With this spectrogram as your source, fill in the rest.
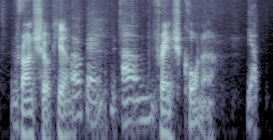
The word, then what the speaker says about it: Franschhoek: wine when we were in, I never can pronounce this right, Franschhoek? Franschhoek, yeah.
